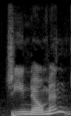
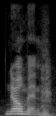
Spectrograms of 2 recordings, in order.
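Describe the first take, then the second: First: The word begins with a hard G sound. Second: The word begins with an N sound. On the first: The speaker calls it wrong. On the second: The speaker calls it right.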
